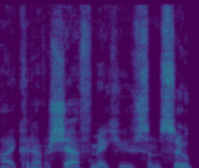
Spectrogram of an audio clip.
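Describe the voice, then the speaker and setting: A man's voice: fairly low pitch, normal speed, vocal fry, no room sound, studio quality. An actor in an audio drama playing an anxious, lovesick nobleman, hesitant and brooding as he talks and narrates. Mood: gentle, dejected. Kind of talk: audio drama dialogue and first-person narration.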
